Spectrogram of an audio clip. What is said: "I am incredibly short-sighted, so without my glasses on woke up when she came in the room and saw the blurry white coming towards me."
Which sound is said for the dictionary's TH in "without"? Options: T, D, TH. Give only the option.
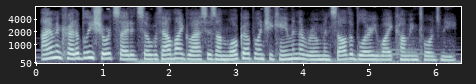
TH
